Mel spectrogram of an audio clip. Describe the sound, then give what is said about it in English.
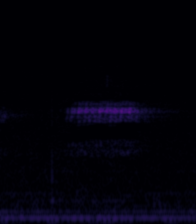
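A frog croaks in one sustained, buzzy trill lasting about half a second, clear, with a fainter drawn-out call lingering around it over a low background hum. No one speaks. “Frog tongue.”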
